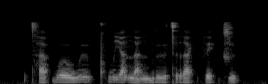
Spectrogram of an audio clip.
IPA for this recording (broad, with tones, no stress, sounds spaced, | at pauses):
tʰ a˨˩ p̚ w oː˧ w ɯː˦˥ p̚ kʰ w i˦˥ a̯ n a˩˦ n b ɯː˧ t r a˦˥ k̚ f e˦˥ k̚ t͡ɕ ɯ˦˥ k̚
